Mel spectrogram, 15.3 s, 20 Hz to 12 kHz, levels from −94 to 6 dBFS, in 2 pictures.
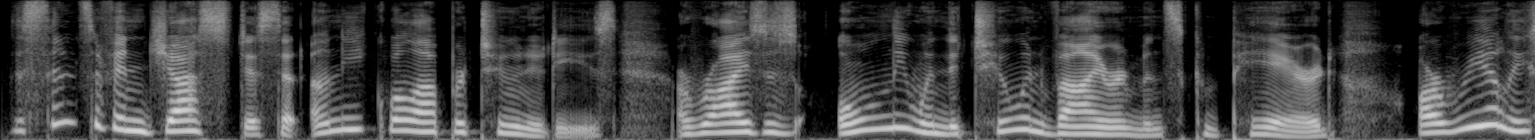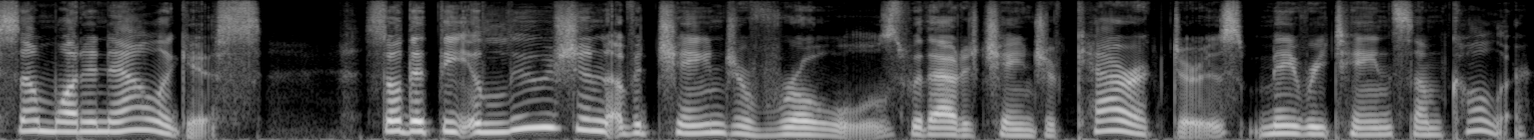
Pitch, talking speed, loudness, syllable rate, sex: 210 Hz, 140 wpm, -21 LUFS, 5.3 syllables/s, female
